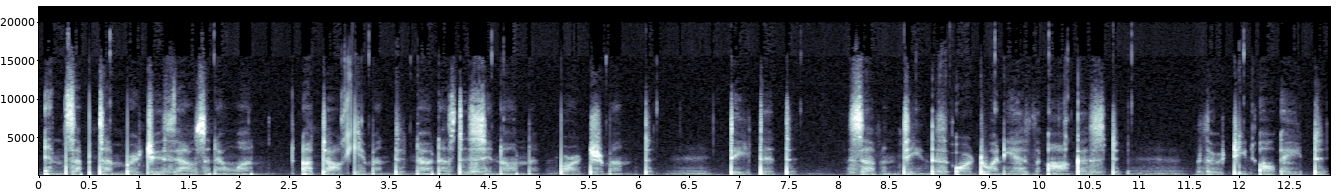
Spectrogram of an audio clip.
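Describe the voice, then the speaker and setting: A woman whispers an ASMR reading of a history text in a measured way, close into the listener's left and right ears. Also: poor audio. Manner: slow, measured scripted reading. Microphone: close-up stereo microphone.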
